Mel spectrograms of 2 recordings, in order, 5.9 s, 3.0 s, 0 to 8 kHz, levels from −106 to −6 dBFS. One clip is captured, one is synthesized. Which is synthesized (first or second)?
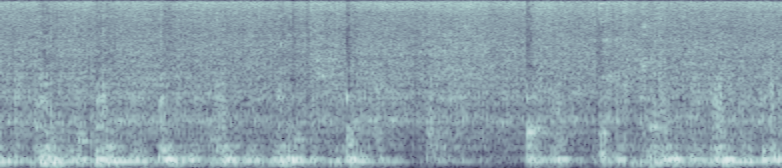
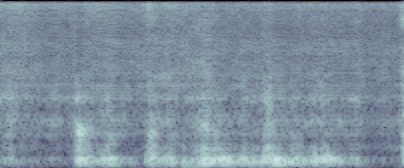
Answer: second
